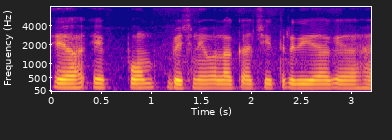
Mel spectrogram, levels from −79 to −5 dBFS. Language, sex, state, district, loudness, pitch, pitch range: Hindi, male, Jharkhand, Palamu, -17 LUFS, 140 Hz, 140-145 Hz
